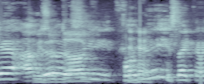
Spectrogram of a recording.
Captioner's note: laughing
